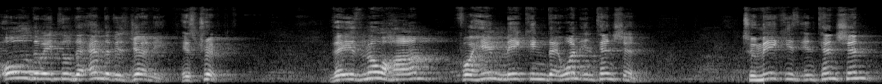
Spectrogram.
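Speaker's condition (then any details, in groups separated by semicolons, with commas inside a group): No condition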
